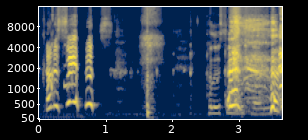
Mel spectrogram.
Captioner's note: all laughing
